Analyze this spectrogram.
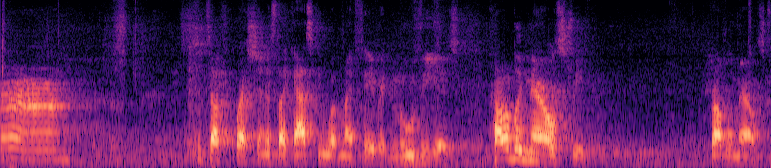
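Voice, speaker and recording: A man with a fairly high pitch talks at a moderate pace with lively intonation, big swings in loudness, long, frequent pauses and noticeable background noise. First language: not English. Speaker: filmmaker. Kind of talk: Q&A session with students. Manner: animated.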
